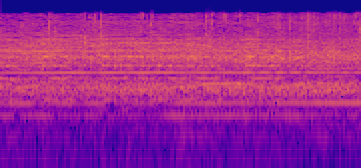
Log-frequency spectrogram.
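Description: A TV football show's opening sting: music over a stadium crowd cheering, at a steady level.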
